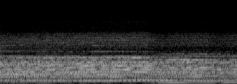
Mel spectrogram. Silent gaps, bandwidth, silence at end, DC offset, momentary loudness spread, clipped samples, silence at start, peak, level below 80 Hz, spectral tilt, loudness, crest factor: none; 11.5 kHz; 0 s; under 0.1%; 3 LU; under 0.1%; 0 s; -14 dBFS; -56 dBFS; -7 dB/octave; -28 LUFS; 14 dB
